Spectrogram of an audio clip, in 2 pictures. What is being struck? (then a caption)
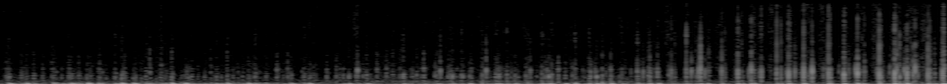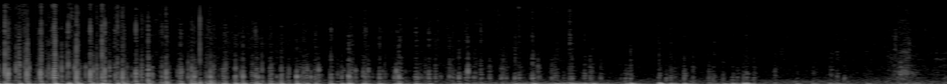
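Padded synthetic leather boxing glove. Fingertips and nails tap and scratch the padded surface of an empty black Everlast synthetic leather boxing glove. The result is a quiet, low, muffled stream of rapid soft taps and scratchy rustles, with brief bright scratching peaking in the middle.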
